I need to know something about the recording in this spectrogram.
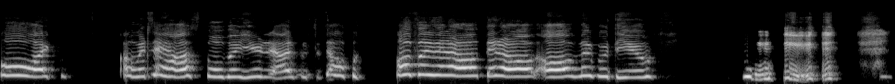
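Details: Dysarthric speech from cerebral palsy in a woman who says talking is hard for her; live-stream viewers keep asking if she is okay.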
